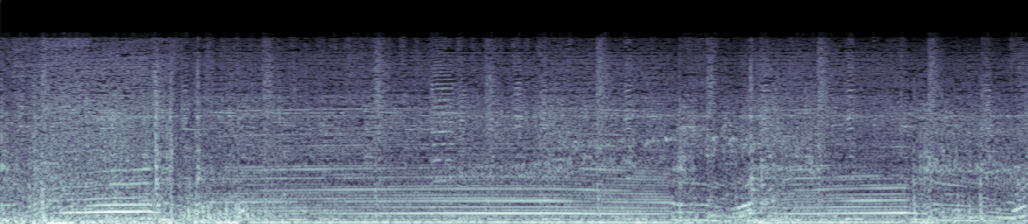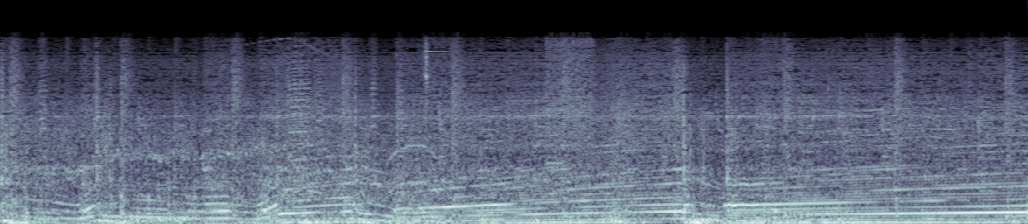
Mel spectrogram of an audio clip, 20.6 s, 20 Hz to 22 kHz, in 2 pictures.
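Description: Ferrari 308 GTS driven in The Crew Motorfest, its engine revving up and down through gears in a loud, steady drone, with occasional tire squeal as the car accelerates and slows.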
